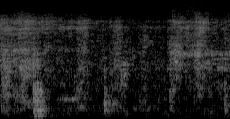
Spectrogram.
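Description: Chicken masala sizzling faintly on a nonstick tawa as a spatula stirs and scrapes through it in a few separate strokes, the thick gravy being cooked down until dry.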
